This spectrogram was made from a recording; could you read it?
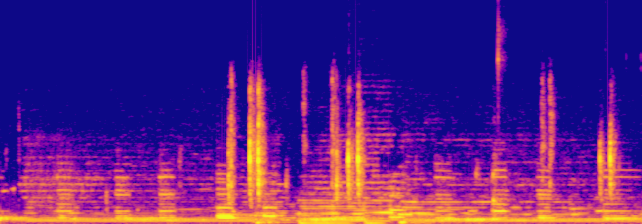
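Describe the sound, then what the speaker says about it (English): Keystrokes on an Apple computer keyboard, a light uneven patter of clicks with a few sharper taps, steady over a low background hum. "Hannibal's having some issues with his Apple keyboard."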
